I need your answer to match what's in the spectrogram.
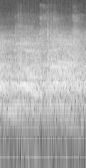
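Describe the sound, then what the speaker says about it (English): Wrestling crowd at a live indoor show, a dense roar of many voices chanting and yelling together, loud and close, lasting under a second. "The crowd's chanting."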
